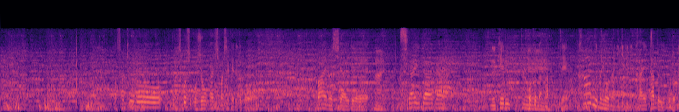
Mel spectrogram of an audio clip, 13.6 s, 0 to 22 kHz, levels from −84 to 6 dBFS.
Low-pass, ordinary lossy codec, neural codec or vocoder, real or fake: none; none; none; real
